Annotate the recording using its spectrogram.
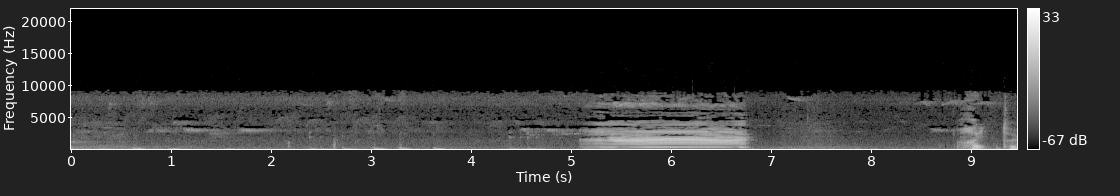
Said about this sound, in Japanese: ということでね、牛の声を鳴らさせていただいております。まあ、音という名前でやってますので、ちょっと巻き場の朝感を出してやっております。もしちょっとうるさかったら言ってください。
